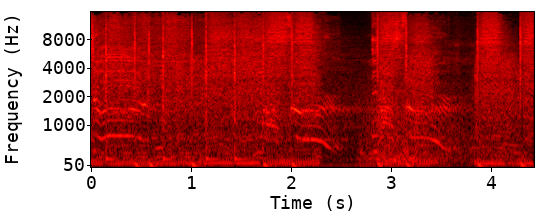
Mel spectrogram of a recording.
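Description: Rock song playing: an electric guitar lead with notes sliding in pitch over a steady drum beat. The band drops out briefly twice in the second half.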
